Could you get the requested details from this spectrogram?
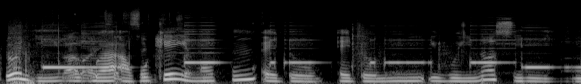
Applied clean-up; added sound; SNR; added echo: neural mask model RNNoise.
